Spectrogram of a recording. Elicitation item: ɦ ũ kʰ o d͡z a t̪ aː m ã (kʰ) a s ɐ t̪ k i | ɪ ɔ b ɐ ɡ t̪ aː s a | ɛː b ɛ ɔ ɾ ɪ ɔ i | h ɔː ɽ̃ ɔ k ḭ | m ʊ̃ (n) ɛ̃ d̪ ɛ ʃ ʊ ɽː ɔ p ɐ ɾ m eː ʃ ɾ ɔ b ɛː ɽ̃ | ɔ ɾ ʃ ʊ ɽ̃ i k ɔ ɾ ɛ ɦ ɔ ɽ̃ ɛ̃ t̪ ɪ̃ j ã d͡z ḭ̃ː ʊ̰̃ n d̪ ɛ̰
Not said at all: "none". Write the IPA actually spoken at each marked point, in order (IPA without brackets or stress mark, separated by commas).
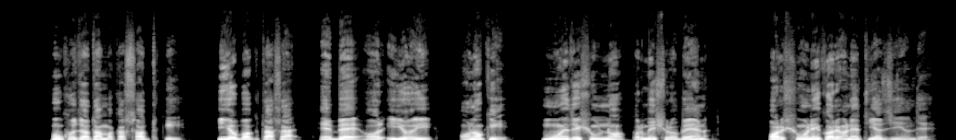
k, none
